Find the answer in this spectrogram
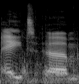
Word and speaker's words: ait: I mean so an 8 spelled pyo T or indeed AIT which is pronounced just like the number 8 or is an eighth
